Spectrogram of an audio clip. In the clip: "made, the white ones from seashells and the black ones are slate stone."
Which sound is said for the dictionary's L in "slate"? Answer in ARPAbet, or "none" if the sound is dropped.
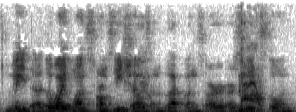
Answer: W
